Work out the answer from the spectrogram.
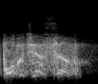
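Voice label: Serbian aircraft damaged mood low, speech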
